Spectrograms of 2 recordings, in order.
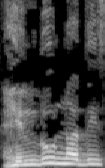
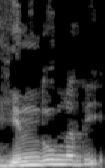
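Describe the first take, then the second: First: The final vowel of Hindu is short. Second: The final vowel of Hindu is long. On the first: This is how the Persians said it. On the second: This is how the locals near the river said it.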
